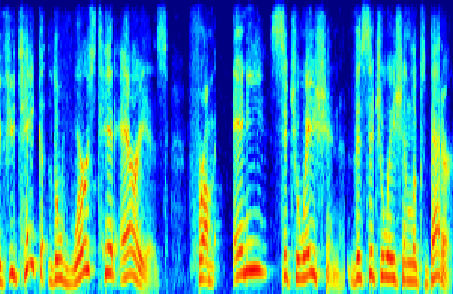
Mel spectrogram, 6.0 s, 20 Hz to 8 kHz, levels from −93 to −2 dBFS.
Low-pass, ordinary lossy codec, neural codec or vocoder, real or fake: 7.2 kHz; Opus, 16 kbps; none; real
